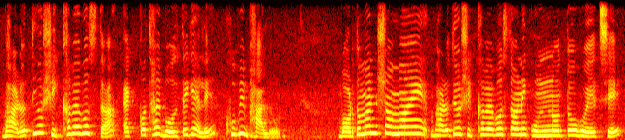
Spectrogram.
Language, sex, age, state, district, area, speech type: Bengali, female, 18-30, West Bengal, Kolkata, urban, spontaneous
